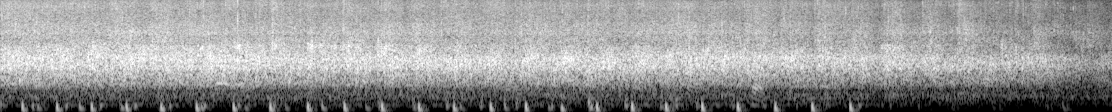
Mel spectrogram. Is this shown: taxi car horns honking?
no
